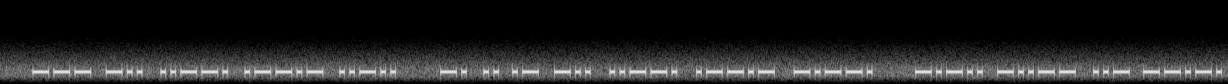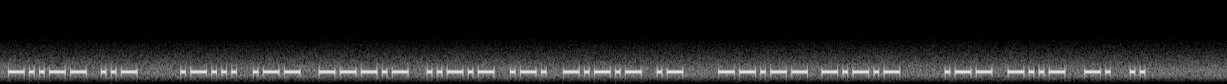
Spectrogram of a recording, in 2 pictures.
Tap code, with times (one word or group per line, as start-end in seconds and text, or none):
none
